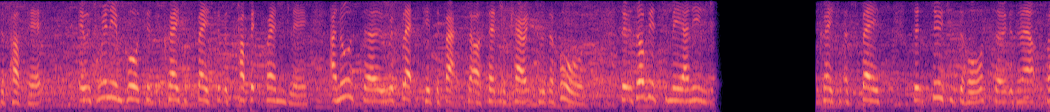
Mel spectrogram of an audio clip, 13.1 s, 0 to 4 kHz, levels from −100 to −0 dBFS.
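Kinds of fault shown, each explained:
Call audio freeze: At 8.92 s the sound breaks off, trails away in a short concealment tail, then falls silent for about 1.2 s before resuming at 10.22 s exactly where it stopped. Nothing is skipped; everything afterwards simply arrives about 1.28 s late. This points to a hold-up in delivery, likely packets stalled in transit so the call's jitter buffer ran dry and the receiver could only pad the gap.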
